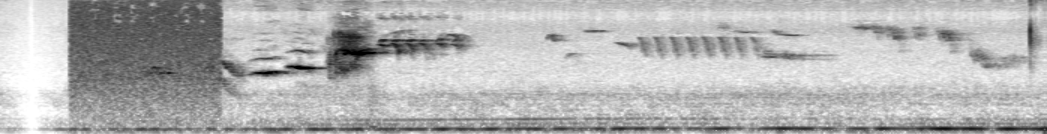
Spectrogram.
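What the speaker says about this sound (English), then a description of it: "So pretty. I think it's a blackbird." A blackbird sings outdoors near a home, brief fluting phrases heard faintly at a distance over a steady low hum and a burst of noise at the start.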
